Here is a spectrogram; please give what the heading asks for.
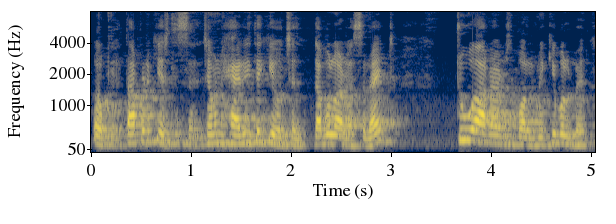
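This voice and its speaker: A man with a high-pitched, slightly mellow voice talks fast, with a Bangladeshi accent. He's lecturing an English test class, mixing English words into Bengali and frequently asking students checking questions, in an echoey room with faint noise.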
